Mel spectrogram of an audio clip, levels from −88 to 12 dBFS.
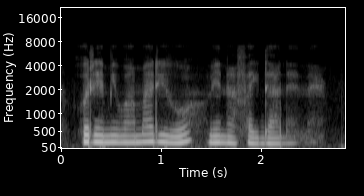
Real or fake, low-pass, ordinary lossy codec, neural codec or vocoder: real; 7.2 kHz; none; none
